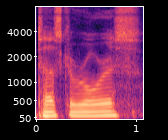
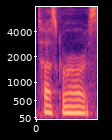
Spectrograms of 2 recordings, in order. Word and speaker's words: Tuscarawas: Yeah, I think it's What is it? Tuscaroras? Tuscarawas. Yep, Tuscarawas County.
